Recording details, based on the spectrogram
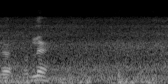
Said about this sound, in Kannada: ಗಾಳಿ ಭಾಳ ಐತಿಲ್ಲೇ.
